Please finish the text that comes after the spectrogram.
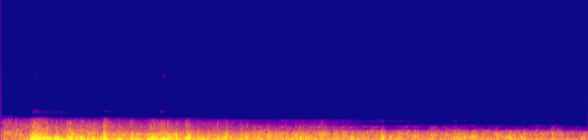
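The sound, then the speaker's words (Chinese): A sudden, loud crack of thunder from a huge lightning strike in a forest bursts in and then rolls on as a deep, sustained rumble that slowly fades, with no voices present. “但是突然有一日，天空里面划下一道巨大的闪电啊。”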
